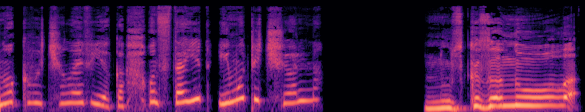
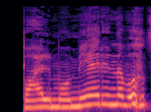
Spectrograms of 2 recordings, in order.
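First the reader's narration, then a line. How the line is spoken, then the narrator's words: Speaking then laughing. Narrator (Russian): сказал Миша Чашин и засмеялся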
